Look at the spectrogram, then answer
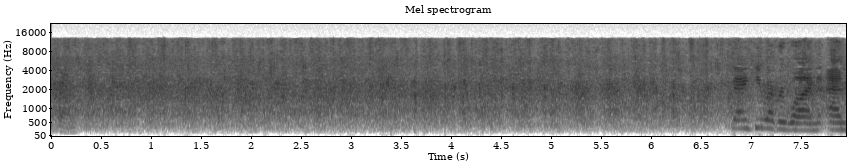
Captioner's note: applause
